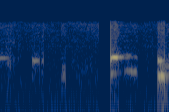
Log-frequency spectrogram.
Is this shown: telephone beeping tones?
yes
